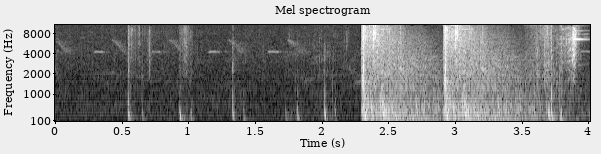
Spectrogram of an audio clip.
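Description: Gunfire in the video game CS:GO on the Inferno map: a series of sharp single shots at uneven intervals, followed by a loud, dense burst of rapid fire that continues to the end.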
